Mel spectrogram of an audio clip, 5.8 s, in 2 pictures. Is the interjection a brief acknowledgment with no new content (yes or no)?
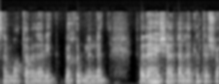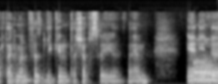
no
